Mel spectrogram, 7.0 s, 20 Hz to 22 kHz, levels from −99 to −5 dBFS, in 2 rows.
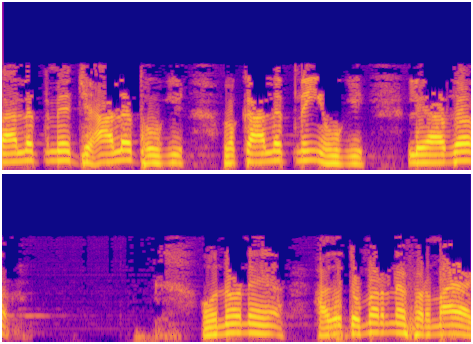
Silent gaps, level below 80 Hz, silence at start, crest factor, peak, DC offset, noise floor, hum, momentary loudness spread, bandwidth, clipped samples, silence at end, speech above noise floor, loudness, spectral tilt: none; -46 dBFS; 0 s; 14 dB; 0 dBFS; under 0.1%; -59 dBFS; none; 10 LU; 5.8 kHz; under 0.1%; 0 s; 46 dB; -13 LUFS; -6 dB/octave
